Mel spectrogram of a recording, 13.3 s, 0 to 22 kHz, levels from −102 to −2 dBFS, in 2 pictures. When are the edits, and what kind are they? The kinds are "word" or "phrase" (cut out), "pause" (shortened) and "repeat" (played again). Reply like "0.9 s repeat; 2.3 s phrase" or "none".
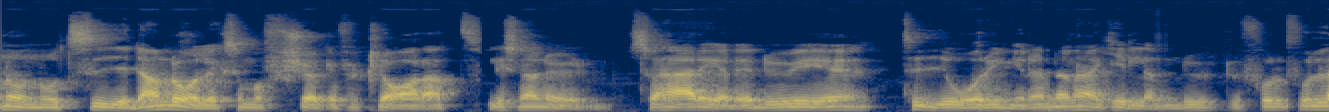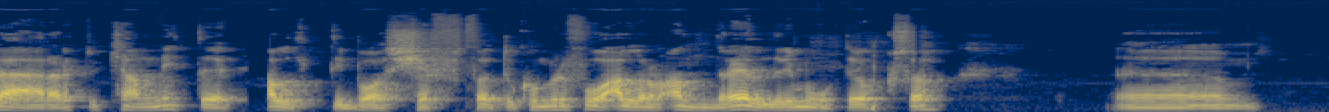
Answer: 2.4 s pause; 6.4 s word; 7.0 s word; 7.9 s pause; 9.0 s word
